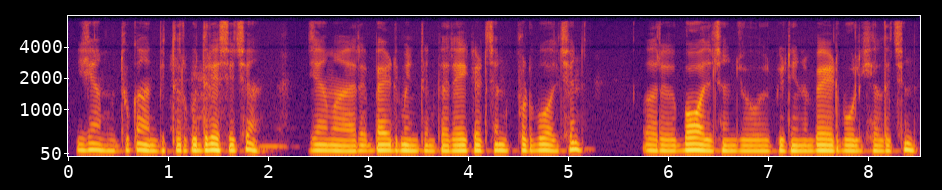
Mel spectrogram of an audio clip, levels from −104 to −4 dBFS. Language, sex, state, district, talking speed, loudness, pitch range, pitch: Kumaoni, male, Uttarakhand, Uttarkashi, 160 wpm, -18 LUFS, 115-125 Hz, 120 Hz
